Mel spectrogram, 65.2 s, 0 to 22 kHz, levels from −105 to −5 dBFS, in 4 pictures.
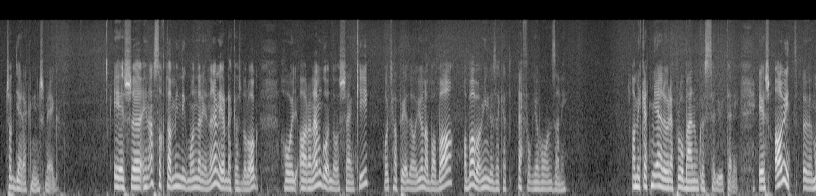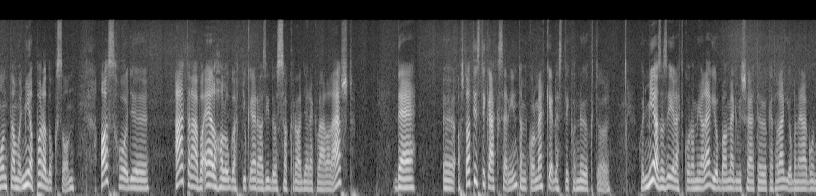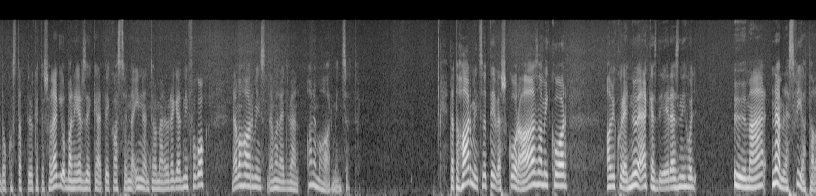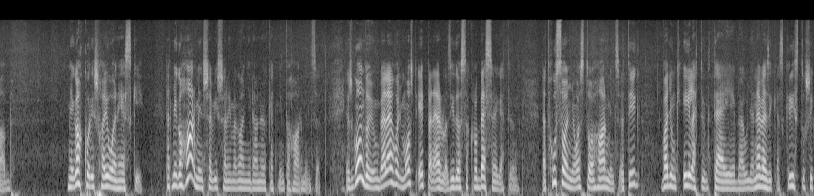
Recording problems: hiss; faint; throughout; 25 dB below the speech

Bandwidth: 14.5 kHz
